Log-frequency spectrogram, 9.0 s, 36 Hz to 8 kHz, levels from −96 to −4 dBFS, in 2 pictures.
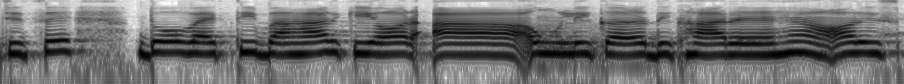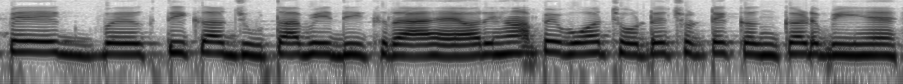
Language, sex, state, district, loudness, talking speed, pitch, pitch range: Hindi, female, Jharkhand, Deoghar, -11 LUFS, 200 wpm, 250 Hz, 240-265 Hz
